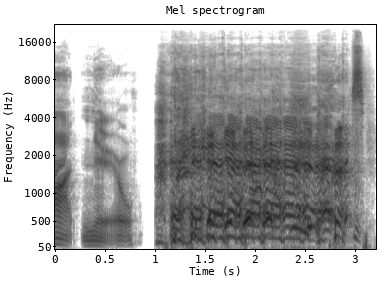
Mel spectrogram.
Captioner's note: laughing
